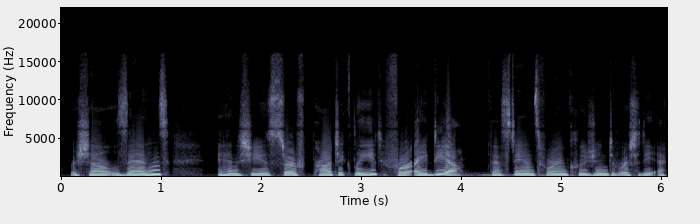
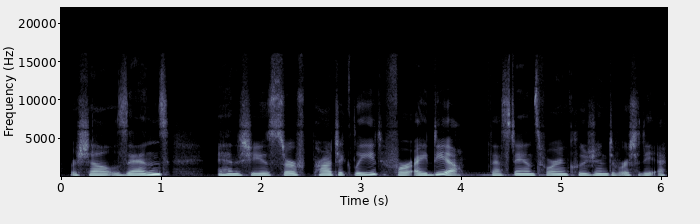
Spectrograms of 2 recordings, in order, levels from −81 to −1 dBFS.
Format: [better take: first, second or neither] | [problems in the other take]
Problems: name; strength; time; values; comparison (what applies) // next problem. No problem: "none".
second | distortion; slight; 10 dB below the speech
